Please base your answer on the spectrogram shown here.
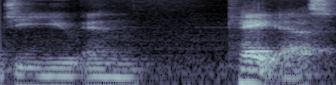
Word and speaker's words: Gunks: sh a w n g u n k s schwang guns Indian name name and uh it's it's pronounced up there just gunks everybody calls it the gunks it's one of the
